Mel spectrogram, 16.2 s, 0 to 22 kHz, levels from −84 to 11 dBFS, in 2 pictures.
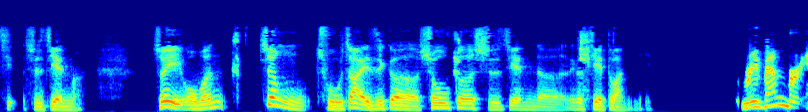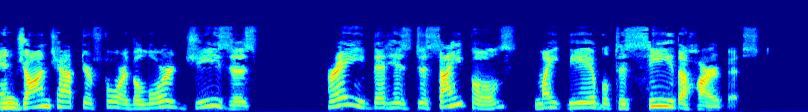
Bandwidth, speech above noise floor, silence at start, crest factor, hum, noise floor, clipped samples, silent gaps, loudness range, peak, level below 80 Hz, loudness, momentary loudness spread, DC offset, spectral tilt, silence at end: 8.6 kHz; over 69 dB; 0 s; 18 dB; none; under -90 dBFS; under 0.1%; none; 4 LU; -4 dBFS; -68 dBFS; -21 LUFS; 14 LU; under 0.1%; -5.5 dB/octave; 0.5 s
